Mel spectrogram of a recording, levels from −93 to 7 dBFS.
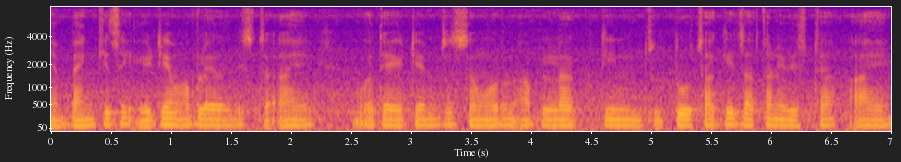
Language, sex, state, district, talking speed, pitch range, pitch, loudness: Marathi, male, Maharashtra, Aurangabad, 155 wpm, 95-100 Hz, 95 Hz, -17 LUFS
